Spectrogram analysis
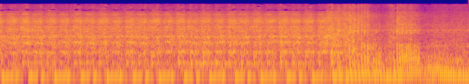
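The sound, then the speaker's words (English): A carbureted straight four-cylinder engine runs with a loud, rough, continuous drone, and its tone changes briefly near the end. “Oh, that's a four cylinder. Yeah. Uh-huh. Well, what is it? Kind of rat sounding. It's not like a Volkswagen thing or something, right? No, no, no. That's a straight four.”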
